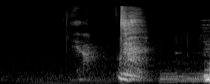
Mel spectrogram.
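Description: A woman's short, sharp burst of breath through the nose and mouth, with a softer breath just before it, about a second in. Music starts softly near the end.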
